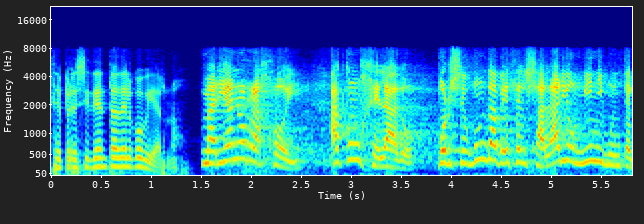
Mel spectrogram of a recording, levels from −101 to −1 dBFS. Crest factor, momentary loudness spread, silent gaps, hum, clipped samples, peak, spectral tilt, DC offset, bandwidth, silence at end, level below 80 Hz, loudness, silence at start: 20 dB; 11 LU; none; none; under 0.1%; -10 dBFS; -3 dB/octave; under 0.1%; 8.4 kHz; 0 s; -62 dBFS; -30 LUFS; 0 s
